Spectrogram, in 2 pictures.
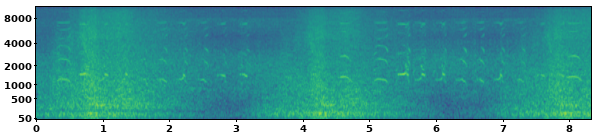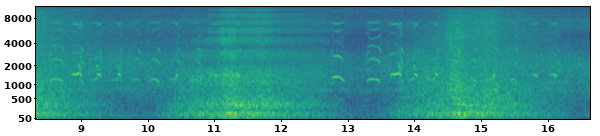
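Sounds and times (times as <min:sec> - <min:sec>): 
seashore waves: 0:00.0 - 0:16.6.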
